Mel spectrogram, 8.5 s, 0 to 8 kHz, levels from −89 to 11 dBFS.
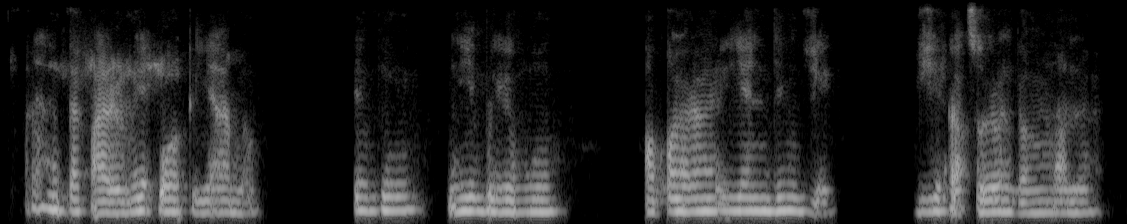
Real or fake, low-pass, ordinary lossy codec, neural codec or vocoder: fake; 7.2 kHz; Opus, 24 kbps; codec, 24 kHz, 1.5 kbps, HILCodec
